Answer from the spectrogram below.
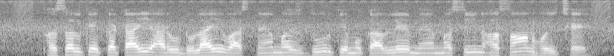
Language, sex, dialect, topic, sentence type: Maithili, male, Angika, agriculture, statement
